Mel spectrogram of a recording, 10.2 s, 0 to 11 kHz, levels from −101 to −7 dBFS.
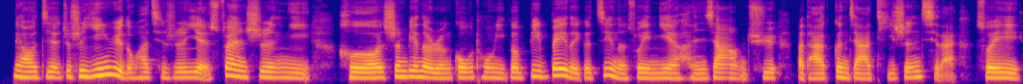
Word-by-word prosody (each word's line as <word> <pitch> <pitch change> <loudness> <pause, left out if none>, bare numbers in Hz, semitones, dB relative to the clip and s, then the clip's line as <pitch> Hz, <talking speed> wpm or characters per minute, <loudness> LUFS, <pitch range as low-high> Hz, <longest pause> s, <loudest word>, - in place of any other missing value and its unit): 了 185 -2 +3
解， 180 -1 -3
就 200 - -4
是 205 +1 +1
英 240 +6 +4
语 230 -6 +4
的 170 -1 -3
话， 175 +1 -4
其 175 0 -9
实 175 +1 -4
也 180 0 +1
算 225 -5 +2
是 190 -1 0
你 175 -2 -5 0.2
和 175 -1 +3
身 195 +3 +1
边 200 -1 +2
的 180 -3 +5
人 165 0 -1
沟 175 0 +3
通 175 -1 -3
一 165 - -5
个 175 - +1
必 200 +4 -4
备 240 +5 +6
的 170 - 0
一 - - -5
个 165 - -3
技 240 +10 -2
能， 155 -8 -2
所 170 +2 -3
以 165 - 0
你 160 +1 -5
也 160 -2 0
很 155 0 -7
想 165 -1 -2
去 165 +2 -7
把 155 - -2
它 155 0 0
更 170 +3 +1
加 155 -1 0
提 150 +1 -12
升 180 +5 -1
起 195 - -3
来。 - - -6 0.2
所 175 - +3
以， 165 -3 +2
175 Hz, 275 characters per minute, -22 LUFS, 165-190 Hz, 0.2 s, 备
